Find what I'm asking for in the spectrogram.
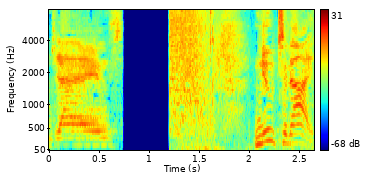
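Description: With an American accent, a man speaks at a fairly high pitch with vocal fry, and noticeable background noise is present. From United States. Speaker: television news anchor and reporter. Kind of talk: television news anchor delivery. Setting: TV studio and field reporting. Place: studio.

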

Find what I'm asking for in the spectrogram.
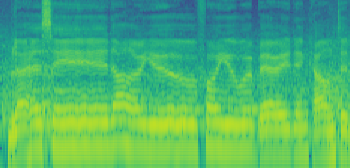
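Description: Background music is playing. Over it, a man talks very slowly. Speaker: priest leading a liturgy. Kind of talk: liturgical prayer. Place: church. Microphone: podium.

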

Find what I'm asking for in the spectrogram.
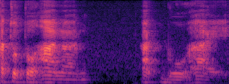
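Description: Here is a man speaking. His tone is bright and sharp. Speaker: religious channel host. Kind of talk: scripted narration. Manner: hesitant with fillers.

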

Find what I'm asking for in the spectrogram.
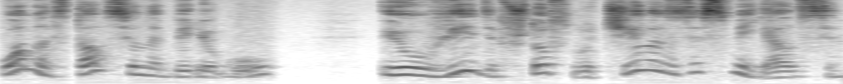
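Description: A woman's voice with very wide pitch swings, at a fairly slow pace. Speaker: storyteller. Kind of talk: reading a fairy tale aloud. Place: home room. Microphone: webcam.

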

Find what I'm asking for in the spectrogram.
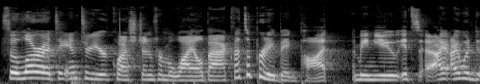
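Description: A woman speaks at a very fast pace with a fairly high pitch. Her tone is bright and sharp, and her intonation is lively. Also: quiet background. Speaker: livestream host. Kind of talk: casual cooking livestream chat. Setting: live video stream. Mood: relaxed, friendly, chatty. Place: kitchen. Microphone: phone near.

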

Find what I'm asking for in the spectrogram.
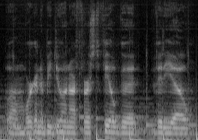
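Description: A man with an American accent at a moderate pace, very deep and low in pitch with very wide pitch swings, clear music playing in the background. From Indiana, USA. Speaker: gamer and streamer. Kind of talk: casual talk to camera. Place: home room.

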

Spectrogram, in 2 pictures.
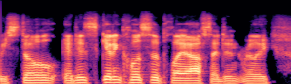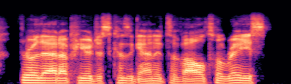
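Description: A man's fairly low voice, bright and sharp in tone, in a dry sound with no echo over a quiet background. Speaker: fantasy sports picks host. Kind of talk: solo picks commentary. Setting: home recording with microphone. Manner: fast, run-on.

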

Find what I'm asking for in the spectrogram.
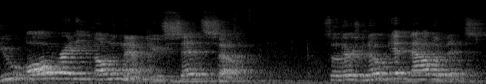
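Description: A man with a high voice speaks in a space with strong room echo. Light background noise is also audible. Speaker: pastor. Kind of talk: sermon. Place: church.

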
